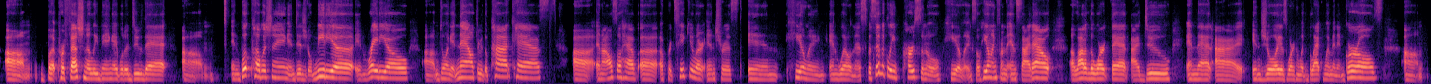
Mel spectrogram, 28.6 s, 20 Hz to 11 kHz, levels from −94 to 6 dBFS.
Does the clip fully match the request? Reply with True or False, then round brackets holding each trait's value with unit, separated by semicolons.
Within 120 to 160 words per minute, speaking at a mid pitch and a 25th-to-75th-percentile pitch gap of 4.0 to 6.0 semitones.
True (140 wpm; 170 Hz; 4.6 semitones)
